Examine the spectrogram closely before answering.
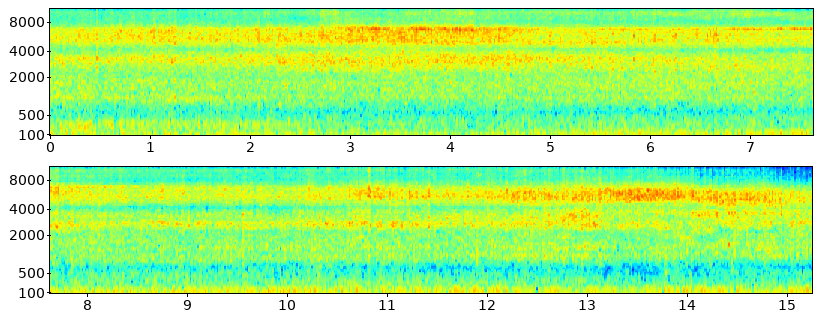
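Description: A diesel locomotive rumbles loudly as it passes close by.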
